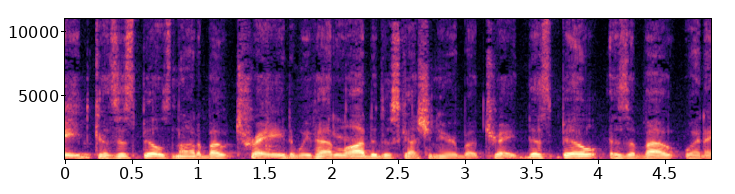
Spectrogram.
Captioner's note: speaking French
